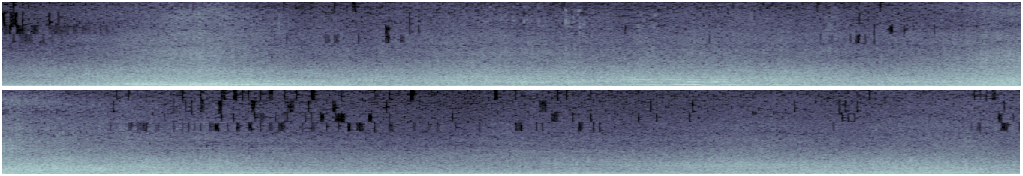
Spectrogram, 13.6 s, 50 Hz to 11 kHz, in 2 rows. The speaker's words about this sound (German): Von Ferne her rauscht die A4, fast wie der Ozean.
